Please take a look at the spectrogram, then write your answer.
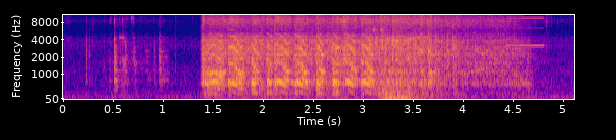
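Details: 1986 Toyota van that sat about 5 years, new starter just fitted, cold day, spark confirmed, on starting fluid: quick even cranking about four beats a second, catches briefly then falls back; crank no start, owner suspects fuel pump starvation.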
